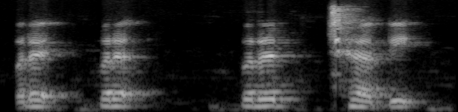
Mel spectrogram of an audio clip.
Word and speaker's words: Prichhati: So a few places Prichhati Cha Mahaprana was missed. So Prichhati. Prichhati Cha. Prichhati. Yeah. Other pronunciation is all correct. Cha, that Mahaprana Cha did not come well.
